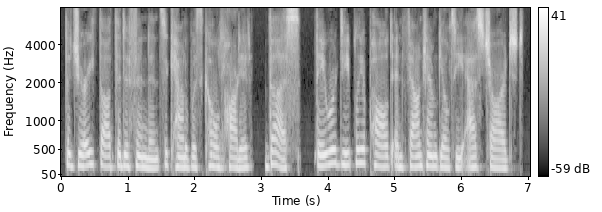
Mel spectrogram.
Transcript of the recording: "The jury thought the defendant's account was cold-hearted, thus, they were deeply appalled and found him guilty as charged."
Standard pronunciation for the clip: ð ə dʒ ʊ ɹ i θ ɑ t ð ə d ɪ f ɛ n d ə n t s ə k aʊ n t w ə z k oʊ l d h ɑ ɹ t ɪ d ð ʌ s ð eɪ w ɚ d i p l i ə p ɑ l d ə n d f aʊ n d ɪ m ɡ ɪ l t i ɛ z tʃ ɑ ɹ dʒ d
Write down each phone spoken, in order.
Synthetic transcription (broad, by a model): ð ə dʒ ʊ ɹ i θ ɑ t ð ə d ɪ f ɛ n d ə n t s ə k aʊ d w ə z k oʊ l d h ɑ ɹ t ɪ d ð ʌ s ð eɪ w ɚ d i p l i ə p ɑ l d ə n f aʊ n d ɪ m ɡ ɪ l t i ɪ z tʃ ɑ ɹ dʒ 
